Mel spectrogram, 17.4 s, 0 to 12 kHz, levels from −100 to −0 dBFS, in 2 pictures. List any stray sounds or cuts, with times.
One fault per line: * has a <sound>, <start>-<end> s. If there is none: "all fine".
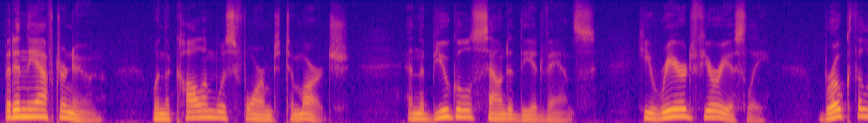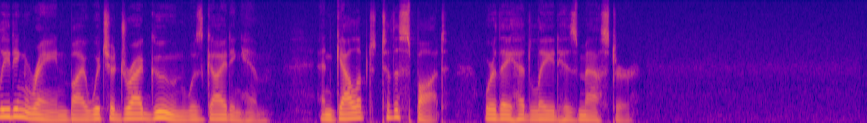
all fine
